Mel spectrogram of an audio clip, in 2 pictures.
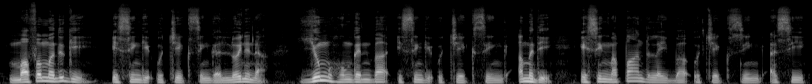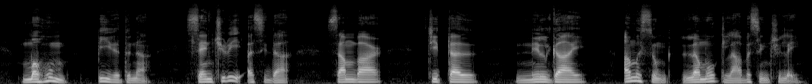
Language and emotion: Manipuri, neutral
